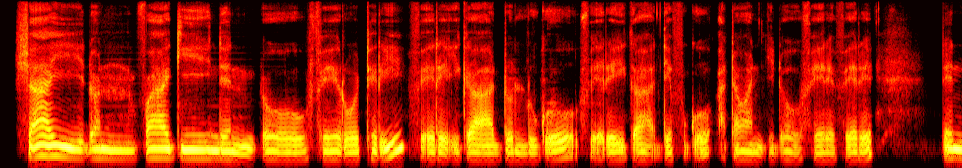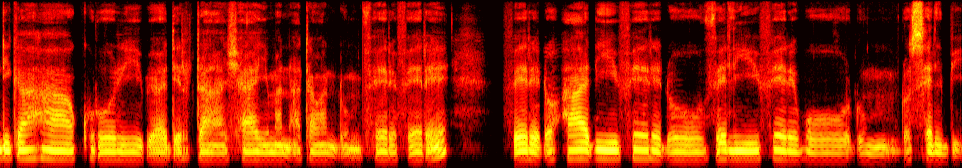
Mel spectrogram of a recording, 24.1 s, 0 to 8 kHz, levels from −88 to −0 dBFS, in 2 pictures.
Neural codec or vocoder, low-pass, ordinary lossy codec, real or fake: none; none; none; real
